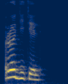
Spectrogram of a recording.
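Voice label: "рӧдитель", Komi, female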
